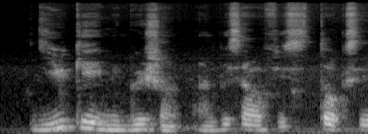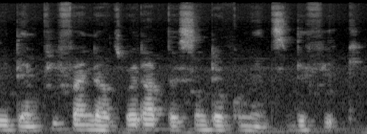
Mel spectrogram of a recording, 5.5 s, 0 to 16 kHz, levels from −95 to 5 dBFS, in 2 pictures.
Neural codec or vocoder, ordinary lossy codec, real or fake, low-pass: none; none; real; 14.4 kHz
